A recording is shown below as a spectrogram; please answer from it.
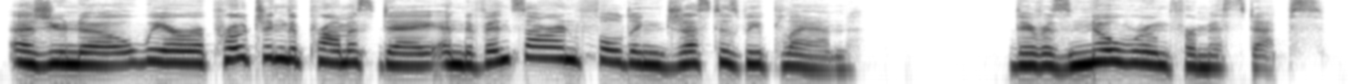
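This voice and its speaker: Villain leader, female actress, higher-pitched, imperious and poised, audio drama, close dry sound. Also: moderate pace, a little mellow, dry recording, lightly acted. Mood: cool command. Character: commanding female villain leader, coolly menacing, brooks no dissent. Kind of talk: scripted audio drama acting.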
